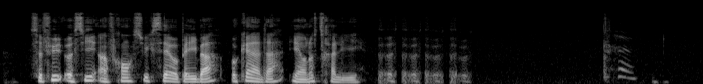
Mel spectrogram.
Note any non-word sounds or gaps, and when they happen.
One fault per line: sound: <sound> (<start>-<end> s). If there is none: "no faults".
sound: laugh (3.8-4.7 s)
sound: cough (6.0-6.4 s)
